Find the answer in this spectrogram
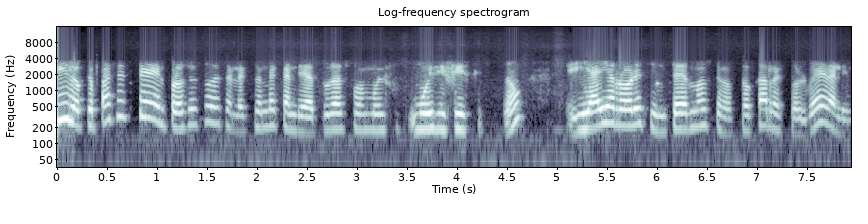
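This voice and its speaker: With a normal speaking voice, a woman talks at a moderate pace, her medium pitch carried by lively intonation. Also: big swings in loudness. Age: 30s. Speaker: party official, politician. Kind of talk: interview.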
